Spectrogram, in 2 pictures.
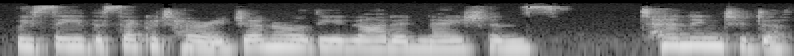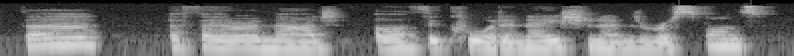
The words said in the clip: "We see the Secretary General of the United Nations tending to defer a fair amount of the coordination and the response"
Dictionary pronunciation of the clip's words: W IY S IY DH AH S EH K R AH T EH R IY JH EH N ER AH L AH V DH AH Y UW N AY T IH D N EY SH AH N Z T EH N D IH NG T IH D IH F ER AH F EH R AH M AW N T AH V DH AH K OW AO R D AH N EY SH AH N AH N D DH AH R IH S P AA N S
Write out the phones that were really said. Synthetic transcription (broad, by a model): W IY S IY DH AH S EH K R AH T EH R IY JH EH N ER AH L AH V DH AH Y UW N AY T IH D N EY SH AH N Z T EH N D IH NG T IH D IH F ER AH F EH R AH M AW T AH V DH AH K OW AO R D N EY SH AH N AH N DH AH R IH S P AA N S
